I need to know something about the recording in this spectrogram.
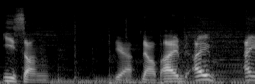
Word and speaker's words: Yi Sang: It's just not pronounced in Korean. I figured cuz I was trying to So it is more just like isang.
